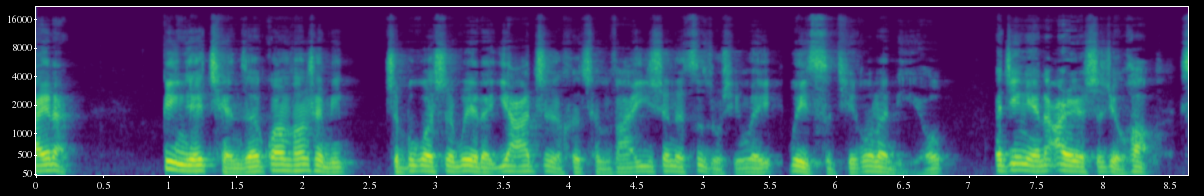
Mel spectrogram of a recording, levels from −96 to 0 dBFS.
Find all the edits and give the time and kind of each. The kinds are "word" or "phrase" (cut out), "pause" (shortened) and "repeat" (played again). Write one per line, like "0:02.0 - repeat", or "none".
0:05.6 - pause
0:07.0 - pause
